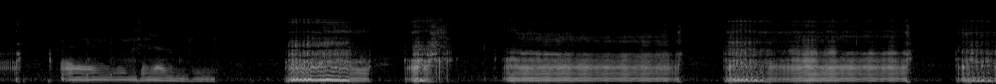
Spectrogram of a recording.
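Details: Hungarian puli dog indoors making satisfaction noises: long wavering, groaning vocalizations with rich harmonics, each lasting one to two seconds, separated by short pauses, with one louder, higher whine in the middle.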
